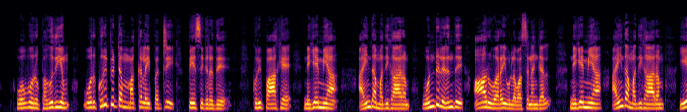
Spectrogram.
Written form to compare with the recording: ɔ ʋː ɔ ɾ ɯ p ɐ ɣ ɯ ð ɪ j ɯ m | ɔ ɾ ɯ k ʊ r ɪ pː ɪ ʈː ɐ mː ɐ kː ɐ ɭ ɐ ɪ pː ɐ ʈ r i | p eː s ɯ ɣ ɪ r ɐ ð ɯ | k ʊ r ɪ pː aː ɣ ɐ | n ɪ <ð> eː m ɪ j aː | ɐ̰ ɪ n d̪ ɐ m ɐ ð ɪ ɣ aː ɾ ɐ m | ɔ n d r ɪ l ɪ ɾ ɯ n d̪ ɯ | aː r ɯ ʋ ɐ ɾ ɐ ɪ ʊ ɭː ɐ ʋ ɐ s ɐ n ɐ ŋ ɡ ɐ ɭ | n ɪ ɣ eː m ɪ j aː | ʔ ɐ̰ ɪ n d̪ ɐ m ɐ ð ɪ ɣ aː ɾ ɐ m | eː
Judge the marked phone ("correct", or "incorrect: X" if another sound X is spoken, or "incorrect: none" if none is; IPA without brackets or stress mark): incorrect: ɣ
